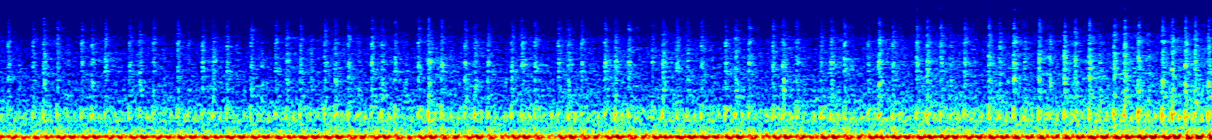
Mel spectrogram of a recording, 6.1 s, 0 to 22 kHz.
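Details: 2006 Harley-Davidson Dyna Wide Glide, low mileage, in a shop for repair. Loud, lumpy V-twin beat with uneven gaps and stumbles in the firing rhythm, a cylinder dropping out: intermittent misfire.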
